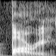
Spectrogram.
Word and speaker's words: Bari: A, they wanted Barry or Bari. I her name's pronounced two different ways.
